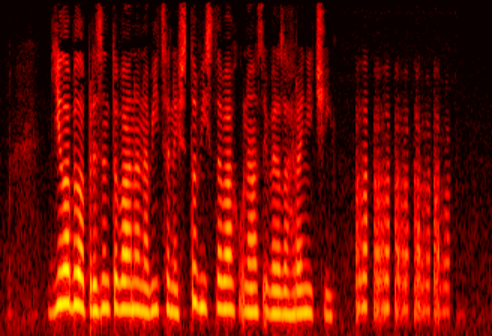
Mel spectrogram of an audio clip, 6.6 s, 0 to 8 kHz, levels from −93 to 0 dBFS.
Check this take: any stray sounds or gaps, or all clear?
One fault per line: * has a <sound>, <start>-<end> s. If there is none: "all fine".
* has a laugh, 4.7-6.0 s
